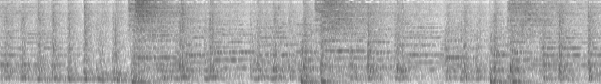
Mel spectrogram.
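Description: A Schalmei band playing loud held chords on its Schalmeien, with a bass drum and cymbal crash landing about every two seconds.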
